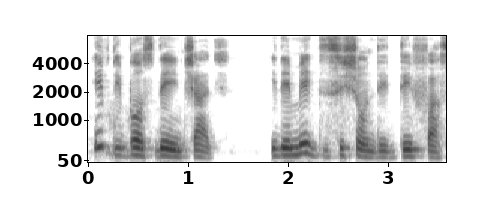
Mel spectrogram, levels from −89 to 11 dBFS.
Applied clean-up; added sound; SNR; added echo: none; none; none; none.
